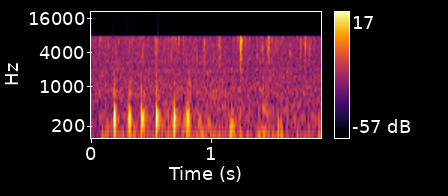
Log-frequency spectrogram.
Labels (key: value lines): label: biophony, pulse
recorder: SoundTrap 500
